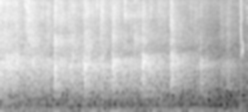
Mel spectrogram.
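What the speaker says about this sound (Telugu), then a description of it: "గట్టిగా చప్పట్లు కొట్టండి" Steady, rhythmic clapping from a church congregation during a Sunday service sermon, a dense wash of hands with regular accented beats.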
